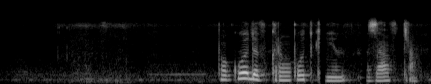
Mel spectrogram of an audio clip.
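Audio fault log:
2.83–2.93 s, 3.20–3.28 s and 3.61–3.69 s: burst of packet loss. At each point the speech briefly freezes into a held buzz or fading hiss for about 50 to 60 ms, then picks up again with roughly 60 ms missing. The receiver stretched the last sound to cover packets that never arrived. Unlike a plain dropout, there is no silent hole, and unlike a stutter, nothing repeats. The sound is concealed and then skips forward, within the 8 kHz band of the call codec.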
